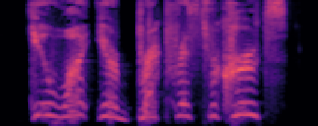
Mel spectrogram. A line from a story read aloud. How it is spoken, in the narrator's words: Laban shouts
